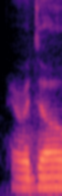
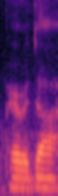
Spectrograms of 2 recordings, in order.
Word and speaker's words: peridot: your manifestations so uh peridot or peridot however you prefer to pronounce that that's a definitely a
